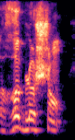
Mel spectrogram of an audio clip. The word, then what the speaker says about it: reblochon: for a cheese, food again, a cheese called reblochon. Even for French people, it's difficult to pronounce.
